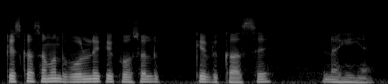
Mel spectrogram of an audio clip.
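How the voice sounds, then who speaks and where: A man's voice: medium pitch, fairly even intonation, measured pace, dark tone, no echo. A man working through old exam questions aloud, speaking informally to the listener and repeating the answer options as he checks them. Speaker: exam prep teacher.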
